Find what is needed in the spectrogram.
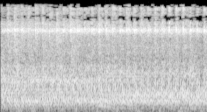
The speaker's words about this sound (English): He wrote stuck at home, his neighbors are making a lot of noise, and he has a video here, and you can just see what's going on with all the construction.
